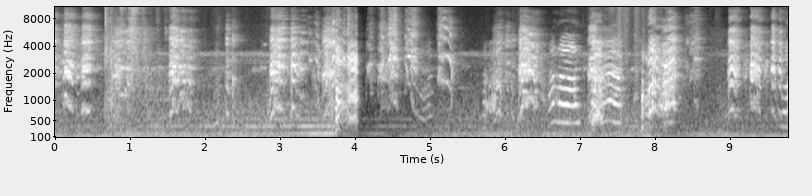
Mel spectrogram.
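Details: A captive parrot at Jungle Island, Miami, Florida, USA, recorded 24 November 2010, mimicking speech: voice-like harmonic phrases and squawks, "Hello" and "Mama", alongside other bird calls and a steady low background hum.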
